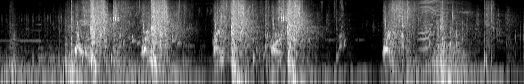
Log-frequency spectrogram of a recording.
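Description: Game sound effects of splatting shots and hits play in bursts.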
